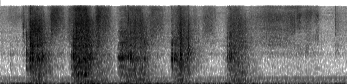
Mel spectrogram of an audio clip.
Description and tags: blind persiana field-recording
blind, field-recording, persiana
